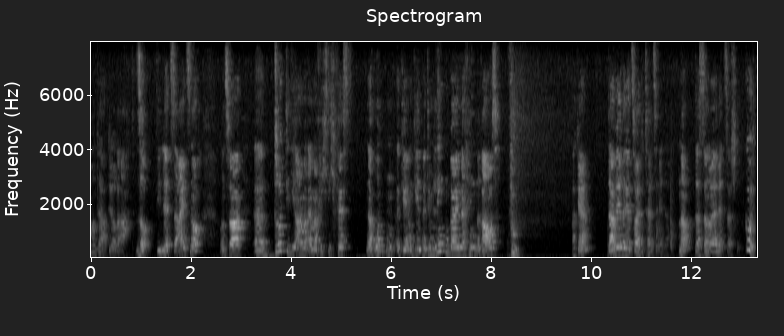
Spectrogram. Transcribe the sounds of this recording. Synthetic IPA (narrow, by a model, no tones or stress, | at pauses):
ʔʊntd̥aːhap̚tiːɐɔʏə̰ʔa̰χtz̥oːd̥iːlɛt͡stəʔaɪnsnɔχ | ʔʊntt͡sv̥aːɐʔɛːdʁʏk̚tiːɐdiːʔaɐməʔaɪnmaːlʁɪçtɪçfɛstnaːχʔʊntn̩ʔokʰeːʊnt̚ɡ̥eːtmɪt̚d̥eːmlɪŋkŋ̩baɪnːaːχhɪntn̩ʁaʊsvu | ʔokʰeː | d̥avɛːʁ̞ədeːɐt͡sv̥aɪtətʰaɪlt͡suʔɛ̰ndə̰nəd̥asɪstd̥anʔɔʏɐlɛt͡stɐ̰ʃʁ̥ɪtɡ̥uːt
